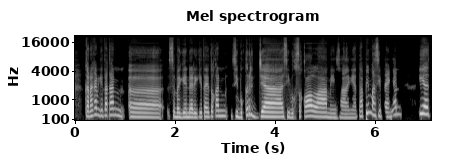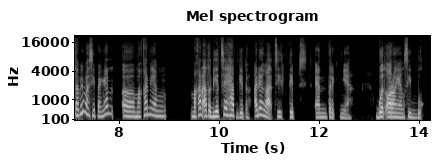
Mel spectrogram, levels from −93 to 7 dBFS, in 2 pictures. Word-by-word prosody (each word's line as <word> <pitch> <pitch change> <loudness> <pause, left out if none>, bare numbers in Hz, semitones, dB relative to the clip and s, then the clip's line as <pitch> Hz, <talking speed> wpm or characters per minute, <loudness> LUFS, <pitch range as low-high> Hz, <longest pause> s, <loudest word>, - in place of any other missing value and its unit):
karena 250 +4 +1
kan 315 - 0
kita 265 +1 0
kan 295 +1 +1
eee, 200 -3 0
sebagian 205 -2 0
dari 200 -1 +1
kita 215 +1 -1
itu 220 +2 -3
kan 250 0 0
sibuk 225 -4 -1
kerja, 215 - +6
sibuk 205 -4 -4
sekolah 230 -2 +3
misalnya, 180 -2 -6
tapi 315 +13 0
masih 270 -7 -2
pengen 225 +10 -4 0.4
iya 360 -1 +8
tapi 330 +9 +1
masih 295 -6 -5
pengen 250 +10 -5 0.2
eee, 230 -2 +1
makan 220 +8 -2
yang 265 -4 -4 0.6
makan 220 +8 -1
atau 250 0 +2
diet 230 +1 +2
sehat 285 -4 +1
gitu. 195 -1 -6 0.2
Ada 295 +5 +1
enggak 250 - 0
sih 220 0 -6
tips 210 - -6 0.2
and 195 0 -4
triknya? 180 -4 -8 0.5
Buat 215 +1 +3
orang 205 -1 +5
yang 190 - -5
sibuk. 185 -3 -6
220 Hz, 170 wpm, -22 LUFS, 200-250 Hz, 0.6 s, iya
